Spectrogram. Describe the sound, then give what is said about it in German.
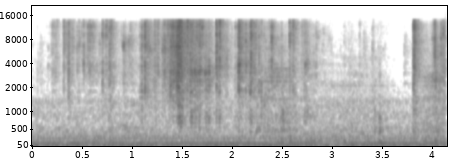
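Dry, papery crinkling and tearing as the outer skin is peeled off a halved onion, with its tip cut away. Many small, irregular crackles stay faint throughout, with no talking. “Dann nehmen wir uns die zweite Zwiebel vor, halbieren oben unten die Spitze abschneiden. Dann die oberste Schale abziehen.”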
